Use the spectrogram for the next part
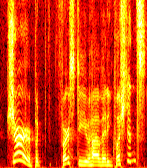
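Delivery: high, friendly gatekeeper voice; Saint Peter. Acted. Saint Peter welcoming Waffle to heaven, high and friendly.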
